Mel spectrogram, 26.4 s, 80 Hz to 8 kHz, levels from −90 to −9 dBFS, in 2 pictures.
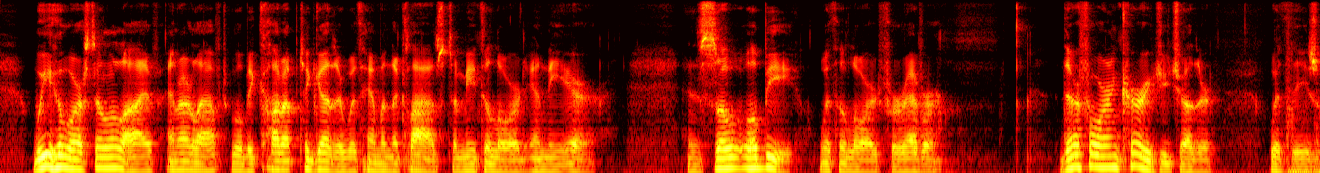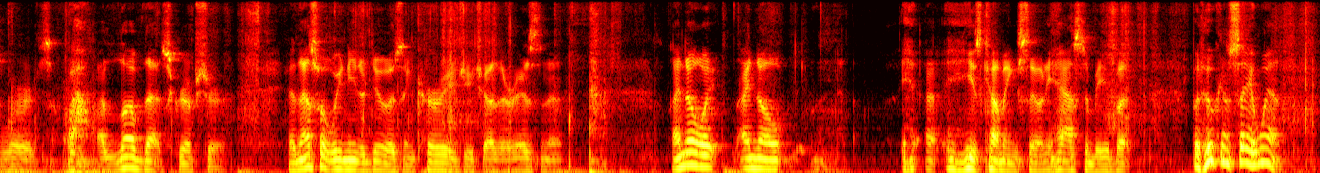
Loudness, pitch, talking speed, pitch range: -26 LUFS, 100 Hz, 175 wpm, 90-130 Hz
